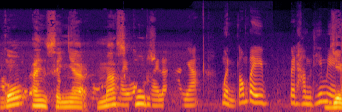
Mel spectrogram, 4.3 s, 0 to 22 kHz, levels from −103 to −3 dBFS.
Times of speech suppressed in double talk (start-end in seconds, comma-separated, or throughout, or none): 0.00-2.35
